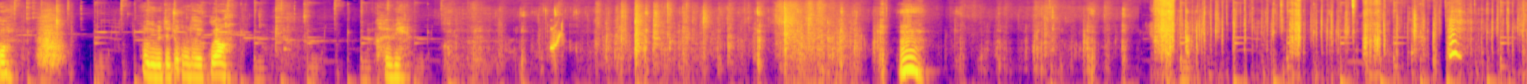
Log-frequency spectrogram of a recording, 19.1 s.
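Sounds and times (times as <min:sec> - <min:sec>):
slurping noodles: 0:00.4 - 0:00.9, 0:11.8 - 0:19.0
chewing mouth sounds: 0:05.4 - 0:09.8, 0:10.4 - 0:19.0
person humming: 0:18.1 - 0:18.4.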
